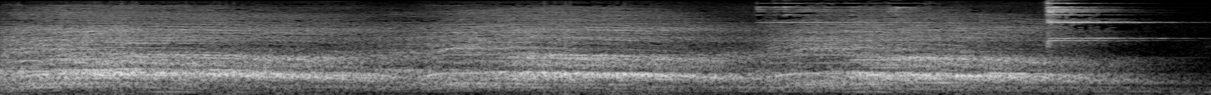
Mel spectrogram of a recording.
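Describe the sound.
An audience chants together to welcome a visiting spiritual speaker, many voices joined in long, sustained sung phrases that rise and settle in waves before the sound fades away at the end.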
